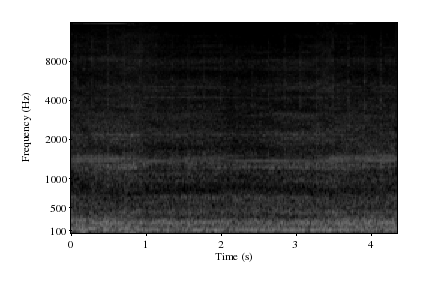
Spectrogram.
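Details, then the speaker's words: Hcalory HC2 diesel heater on its first test run in a garage, now burning after startup smoke and putting out heat; smooth steady roar with a constant mid-pitched whirr, the earlier tap-tap ticking almost gone; running normally. "Now she's burning with fire. So, let it run here for a couple minutes and go from there. It definitely cranking out some heat now."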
